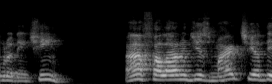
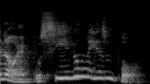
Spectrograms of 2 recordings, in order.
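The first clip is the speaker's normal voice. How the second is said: excited realization; 8 semitones higher than usual. Retold or imitated. Retold realization it's possible.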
